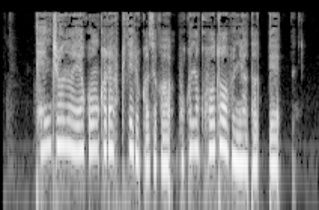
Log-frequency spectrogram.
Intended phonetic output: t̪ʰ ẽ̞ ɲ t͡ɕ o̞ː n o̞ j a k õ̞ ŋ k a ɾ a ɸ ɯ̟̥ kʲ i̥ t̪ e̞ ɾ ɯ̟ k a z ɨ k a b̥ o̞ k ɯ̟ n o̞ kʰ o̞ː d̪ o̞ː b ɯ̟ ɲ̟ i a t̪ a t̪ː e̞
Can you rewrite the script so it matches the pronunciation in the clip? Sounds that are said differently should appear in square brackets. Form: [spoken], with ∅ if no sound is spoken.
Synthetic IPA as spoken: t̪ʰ ẽ̞ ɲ t͡ɕ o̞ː n o̞ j a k õ̞ ŋ k a ɾ a ɸ ɯ̟̥ kʲ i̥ t̪ e̞ ɾ ɯ̟ k a z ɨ [ɡ] a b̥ o̞ k ɯ̟ n o̞ kʰ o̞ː [t̪] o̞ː b ɯ̟ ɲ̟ i a t̪ a t̪ː e̞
